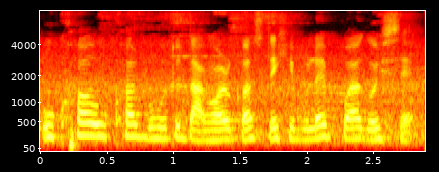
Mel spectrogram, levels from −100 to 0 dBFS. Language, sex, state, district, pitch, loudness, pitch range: Assamese, female, Assam, Kamrup Metropolitan, 190 Hz, -16 LUFS, 175-215 Hz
